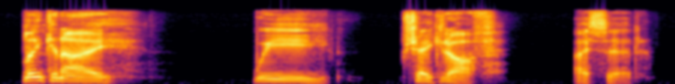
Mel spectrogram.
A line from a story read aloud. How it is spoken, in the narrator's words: I said, my voice was so steady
